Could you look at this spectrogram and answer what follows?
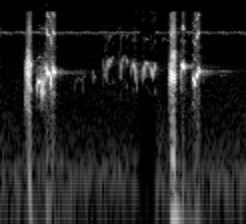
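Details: Wild sooty-headed bulbul answering: a quick chirped phrase, a soft trailing warble of several quiet notes, then the bright chirped phrase repeated.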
